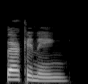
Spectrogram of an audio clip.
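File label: "beckoning", British English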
